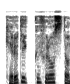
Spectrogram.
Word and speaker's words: Celtic Frost: がはでは正確にはケルティックフロストの発音で一貫している 1984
